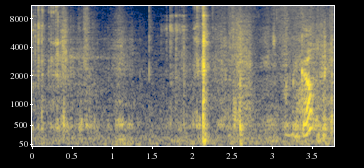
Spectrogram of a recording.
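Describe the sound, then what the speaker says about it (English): Pinking shears snipping through fabric seam allowance close to the stitching on a sewn shoulder bag, a few faint crisp cuts and soft rustles, quiet and close. "use your pinking shears about 1 inch down and just trim down this seam allowance close to your stitches"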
